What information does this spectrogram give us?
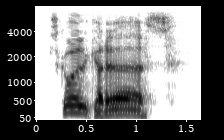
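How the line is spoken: Sad agreement. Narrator (Russian): грустно согласился Михаил Николаевич

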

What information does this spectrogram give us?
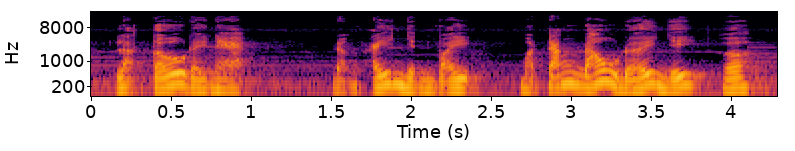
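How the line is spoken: Whisper. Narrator (Vietnamese): Gã thì thào

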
